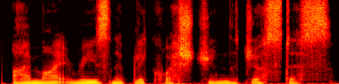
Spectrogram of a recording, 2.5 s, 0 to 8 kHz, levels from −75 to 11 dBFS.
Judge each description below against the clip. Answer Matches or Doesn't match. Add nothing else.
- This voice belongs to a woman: Doesn't match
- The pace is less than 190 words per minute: Matches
